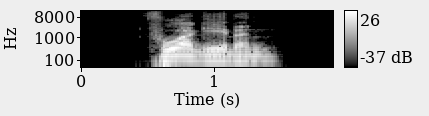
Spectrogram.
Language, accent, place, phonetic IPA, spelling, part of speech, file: German, Germany, Berlin, [ˈfoːɐ̯ˌɡɛːbn̩], vorgäben, verb, De-vorgäben.ogg
- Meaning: first/third-person plural dependent subjunctive II of vorgeben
